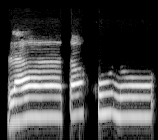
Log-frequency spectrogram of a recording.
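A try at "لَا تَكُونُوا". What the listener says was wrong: La takunu. Eh, hu-nya panjang ya. La takunu.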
